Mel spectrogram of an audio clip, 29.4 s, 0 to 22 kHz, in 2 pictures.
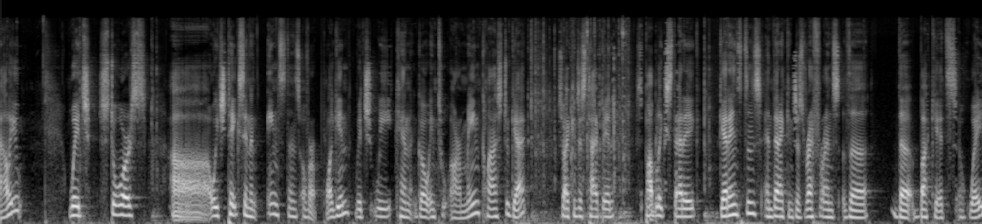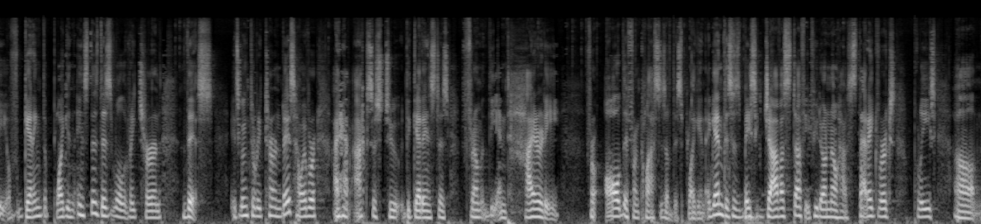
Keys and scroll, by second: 1.2 Tab, 2.3 Tab, 10.6 Tab, 25.6 Escape.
